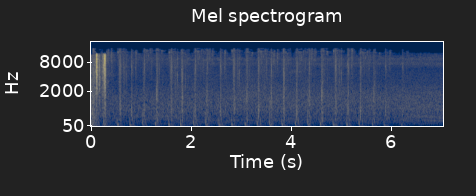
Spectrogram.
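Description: Footsteps thud quickly on grass as a game character runs.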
